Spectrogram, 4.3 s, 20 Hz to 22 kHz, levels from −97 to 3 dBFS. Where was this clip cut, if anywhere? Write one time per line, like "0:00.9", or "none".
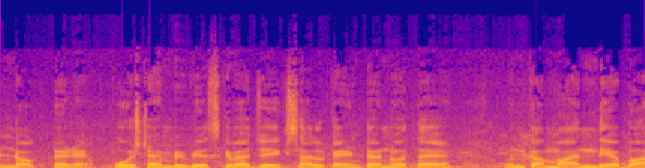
none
